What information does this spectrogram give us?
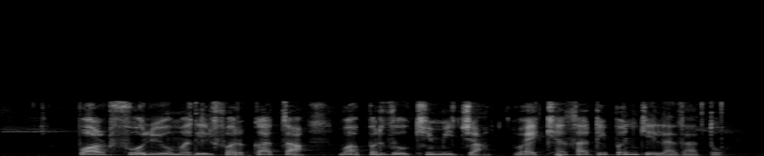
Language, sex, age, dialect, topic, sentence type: Marathi, female, 36-40, Northern Konkan, banking, statement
